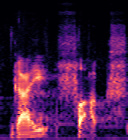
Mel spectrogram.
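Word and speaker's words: Guy Fawkes: you más bien listo se escribe gui se lee Guy Guy Fox F a w K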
